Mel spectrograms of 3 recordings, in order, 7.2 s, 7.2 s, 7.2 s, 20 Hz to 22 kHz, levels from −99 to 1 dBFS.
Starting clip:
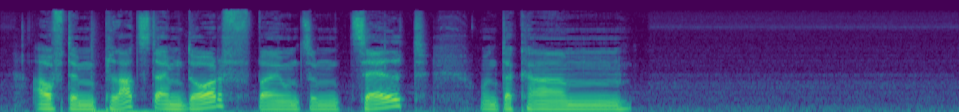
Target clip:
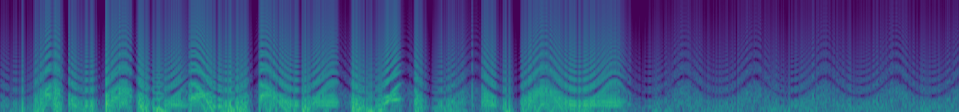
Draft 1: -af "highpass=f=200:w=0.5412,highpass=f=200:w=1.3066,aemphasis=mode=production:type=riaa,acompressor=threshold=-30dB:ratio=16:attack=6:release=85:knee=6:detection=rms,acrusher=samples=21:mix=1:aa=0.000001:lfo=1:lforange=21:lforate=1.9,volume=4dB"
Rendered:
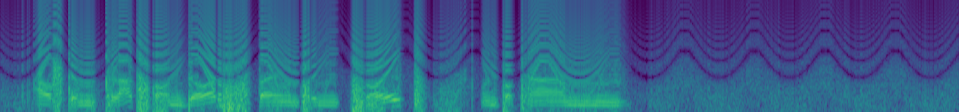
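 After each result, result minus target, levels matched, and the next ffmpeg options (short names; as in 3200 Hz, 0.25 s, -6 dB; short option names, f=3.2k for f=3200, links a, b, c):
decimation with a swept rate: distortion -13 dB; compressor: peak gain reduction -6.5 dB
-af "highpass=f=200:w=0.5412,highpass=f=200:w=1.3066,aemphasis=mode=production:type=riaa,acompressor=threshold=-30dB:ratio=16:attack=6:release=85:knee=6:detection=rms,acrusher=samples=59:mix=1:aa=0.000001:lfo=1:lforange=59:lforate=1.9,volume=4dB"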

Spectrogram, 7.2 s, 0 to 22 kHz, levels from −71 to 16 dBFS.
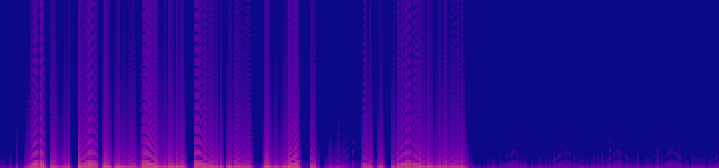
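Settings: compressor: peak gain reduction -6.5 dB
-af "highpass=f=200:w=0.5412,highpass=f=200:w=1.3066,aemphasis=mode=production:type=riaa,acompressor=threshold=-37dB:ratio=16:attack=6:release=85:knee=6:detection=rms,acrusher=samples=59:mix=1:aa=0.000001:lfo=1:lforange=59:lforate=1.9,volume=4dB"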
